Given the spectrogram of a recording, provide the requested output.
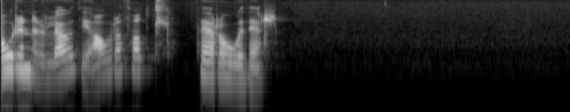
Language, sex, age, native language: Icelandic, female, 50-59, Icelandic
